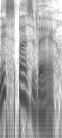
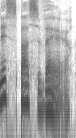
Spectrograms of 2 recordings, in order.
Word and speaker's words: espace vert: Un espace vert. First thing, you've got this little link between the two. Un espace vert. Final not pronounced, and then final T not pronounced. Un espace vert.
